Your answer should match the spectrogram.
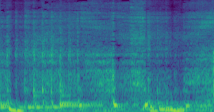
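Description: Electronic dance music played loud through a DJ truck's speaker stack, its beat made of deep bass notes that slide downward in pitch.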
